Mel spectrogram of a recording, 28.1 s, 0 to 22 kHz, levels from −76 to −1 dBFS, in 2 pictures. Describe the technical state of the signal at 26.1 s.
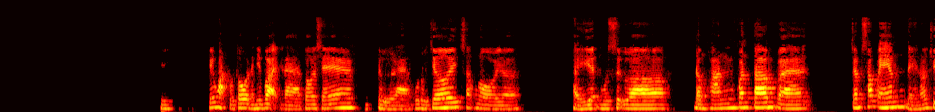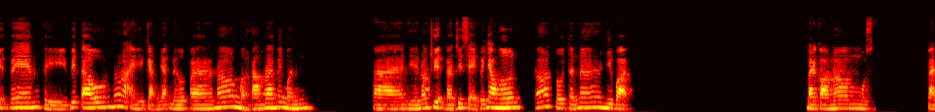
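Low-delay AAC compression is present at 26.1 s, as it is across the whole clip. The speech sounds rough and grainy, with noise filling the gaps between harmonics and a dulled, synthetic-sounding top band. This is likely AAC-ELD coding, whose short frames resolve pitch harmonics poorly, and the plainly audible damage fits a bitrate of around 32 kbps.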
